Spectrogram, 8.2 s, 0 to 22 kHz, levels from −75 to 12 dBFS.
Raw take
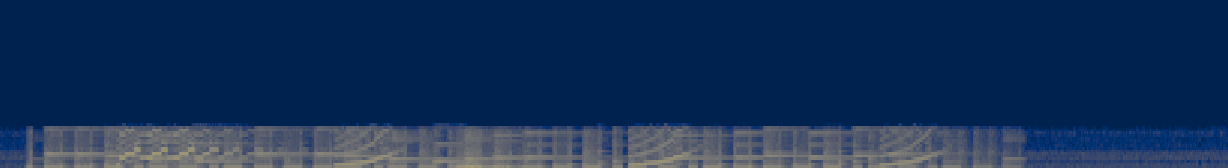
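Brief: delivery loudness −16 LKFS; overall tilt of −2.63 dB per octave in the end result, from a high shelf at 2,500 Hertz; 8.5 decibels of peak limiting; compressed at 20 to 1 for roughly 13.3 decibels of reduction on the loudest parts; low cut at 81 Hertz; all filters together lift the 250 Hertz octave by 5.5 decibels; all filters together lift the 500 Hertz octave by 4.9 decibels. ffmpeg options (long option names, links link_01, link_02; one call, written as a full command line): ffmpeg -i in.wav -af "highpass=81,equalizer=frequency=250:width_type=o:gain=5.5,equalizer=frequency=500:width_type=o:gain=4.5,highshelf=frequency=2500:gain=8.5,acompressor=threshold=-25dB:ratio=20,volume=15dB,alimiter=limit=-7.5dB:level=0:latency=1" out.wav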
